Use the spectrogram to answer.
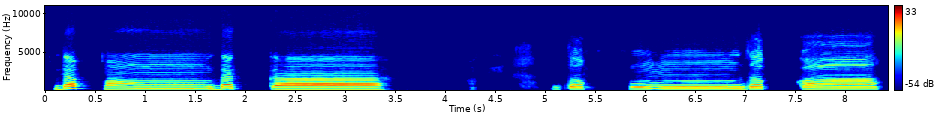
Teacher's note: Conceal nasal sound for this tanween, this fatatan, because it's followed by a dal.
